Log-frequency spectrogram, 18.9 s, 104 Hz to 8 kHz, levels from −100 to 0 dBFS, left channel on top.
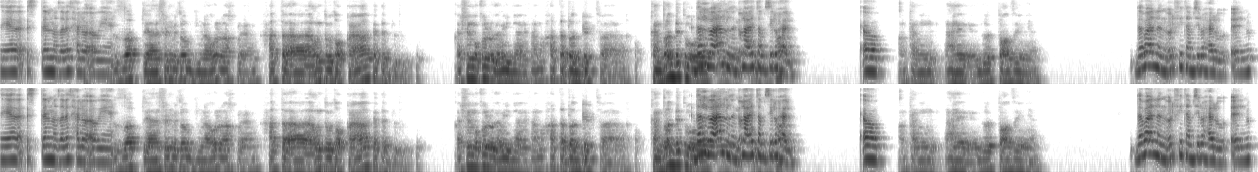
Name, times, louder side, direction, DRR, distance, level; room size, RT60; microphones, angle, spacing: voice 1, 0.0-1.8 10.4-11.9 12.9-13.2 17.0-18.7, right 2 dB, 25° right, 0.3 m, -31 dB
voice 2, 1.7-6.2 6.8-9.4 9.8-11.4 11.6-11.8 13.5-15.6, left 2 dB, 15° left, 0.9 m, -33 dB
2.4 x 2.3 x 2.4 m
head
